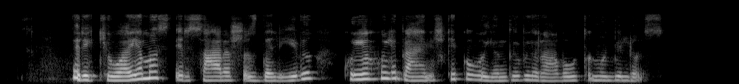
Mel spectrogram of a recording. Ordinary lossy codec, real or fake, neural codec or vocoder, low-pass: Opus, 32 kbps; fake; codec, 24 kHz, 1 kbps, SNAC; 10.8 kHz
